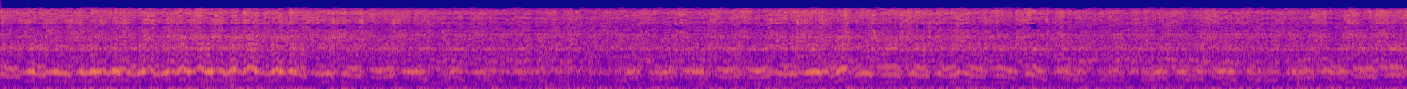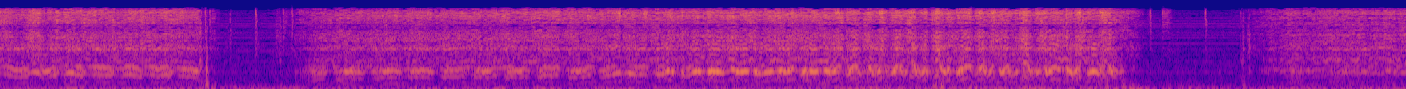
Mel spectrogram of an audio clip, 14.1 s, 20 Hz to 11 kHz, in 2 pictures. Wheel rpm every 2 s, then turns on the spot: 70, 70, 70, 60, 50, 60, 40.
none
